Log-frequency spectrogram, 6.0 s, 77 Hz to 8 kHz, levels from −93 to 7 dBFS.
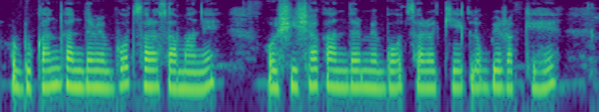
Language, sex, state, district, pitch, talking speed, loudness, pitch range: Hindi, female, Arunachal Pradesh, Papum Pare, 220 Hz, 200 wpm, -17 LUFS, 215-230 Hz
